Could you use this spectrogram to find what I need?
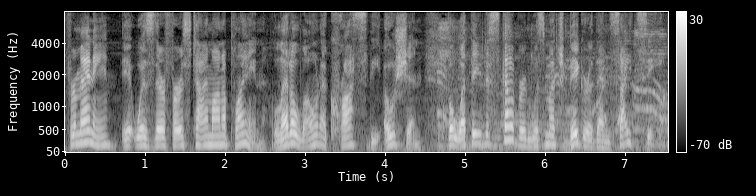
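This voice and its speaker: A man talks at a moderate pace in a high pitch, his intonation lively. Noticeable background noise runs under his voice. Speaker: TV lifestyle host and reporter. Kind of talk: TV news feature narration.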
